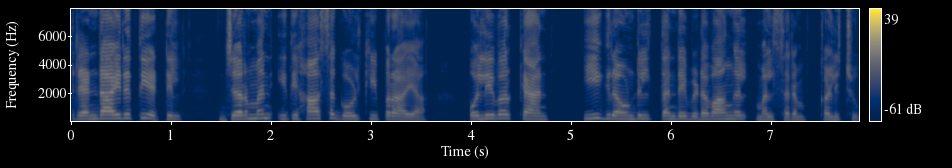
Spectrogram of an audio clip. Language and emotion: Malayalam, neutral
